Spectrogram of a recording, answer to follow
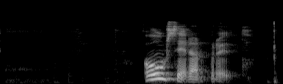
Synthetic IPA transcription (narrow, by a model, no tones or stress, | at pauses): oːwsɛɾa̰ɾpɾœ̰ɥt̪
